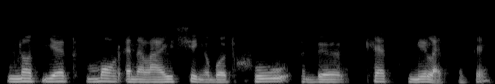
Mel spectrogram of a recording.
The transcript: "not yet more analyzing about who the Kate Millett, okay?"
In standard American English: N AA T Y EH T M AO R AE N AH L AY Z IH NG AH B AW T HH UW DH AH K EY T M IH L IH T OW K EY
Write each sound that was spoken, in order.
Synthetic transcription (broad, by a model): N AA T Y EH T M AO R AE N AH L AY S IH NG AH B AW T HH UW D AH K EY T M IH L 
